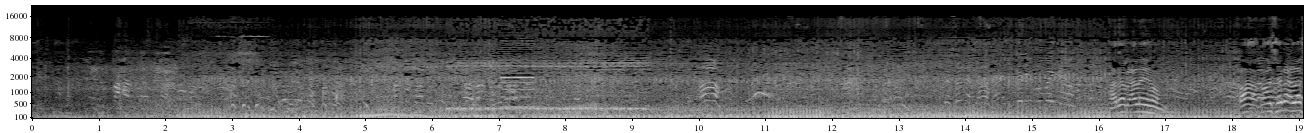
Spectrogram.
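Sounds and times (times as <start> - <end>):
voices calling out: 0.0 - 19.0
motorcycle engine running: 2.1 - 19.0
vehicle horn: 5.2 - 9.7.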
